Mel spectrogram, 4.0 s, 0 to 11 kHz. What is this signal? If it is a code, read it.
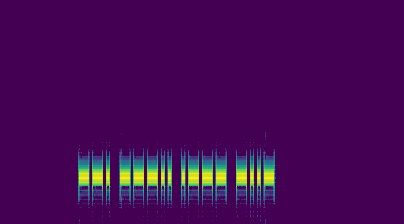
Morse code, heard as a keyed tone, about 36 wpm, 700 Hz. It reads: G8JX
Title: DXCC-100 Call Signs - 4 Characters - Repeated 2x - 35wpm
